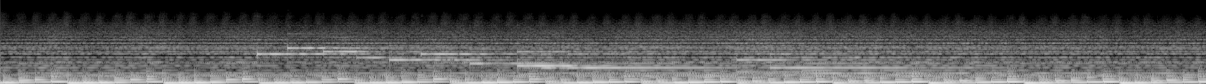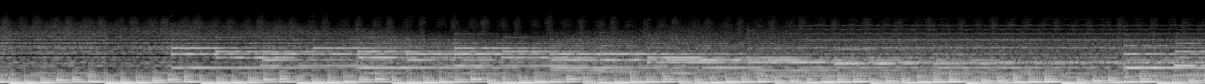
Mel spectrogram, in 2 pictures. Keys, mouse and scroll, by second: 0.2 right click, 0.6 l, 0.8 click, 1.2 right click, 1.3 l, 1.6 click, 2.2 right drag, 2.6 l, 3.0-3.4 drag, 3.4-4.3 right drag, 4.3 l, 4.6 click, 4.9 right click, 5.2 l, 5.6 click, 5.9 right click, 6.4 Tab, 7.2 click, 8.6 KP_1, 8.9 scroll down 1, 9.0 shift+middle click, 9.2 shift+a, 10.1 middle click, 10.4-14.0 typing, 11.7 scroll down 1, 13.0 scroll down 1, 13.7 middle click, 15.0-17.6 typing, 17.3-17.6 scroll up 1, 18.5-19.4 drag, 20.5-21.7 drag, 22.4 right click, 23.4 click.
